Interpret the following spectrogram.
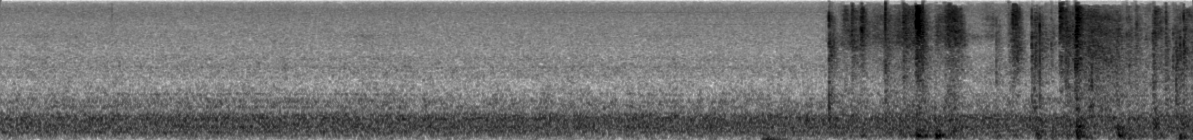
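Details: A steady low indoor hum runs throughout, joined near the end by faint clicks and rustles, with no animal sound heard.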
